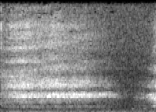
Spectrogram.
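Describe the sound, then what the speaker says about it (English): One long, deep breath drawn in and let out slowly through the nose and mouth during an emotional tapping exercise, close and breathy with a soft rush at the end. "Another nice deep breath."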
